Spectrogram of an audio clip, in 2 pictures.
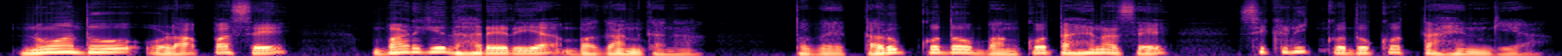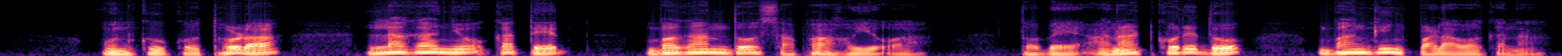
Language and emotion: Santali, neutral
